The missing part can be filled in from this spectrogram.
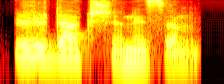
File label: "reductionism", Indian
